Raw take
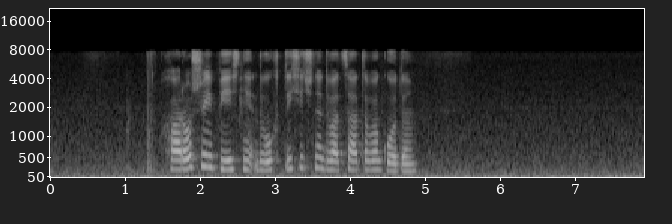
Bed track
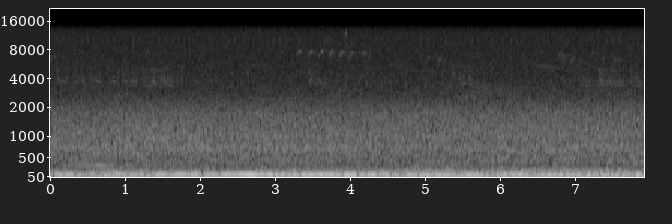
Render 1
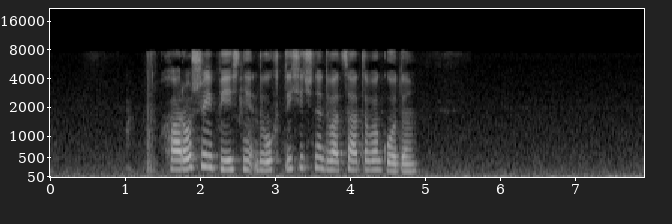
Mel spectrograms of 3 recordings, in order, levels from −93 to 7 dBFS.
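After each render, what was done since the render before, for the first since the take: noise print and reduce 6 dB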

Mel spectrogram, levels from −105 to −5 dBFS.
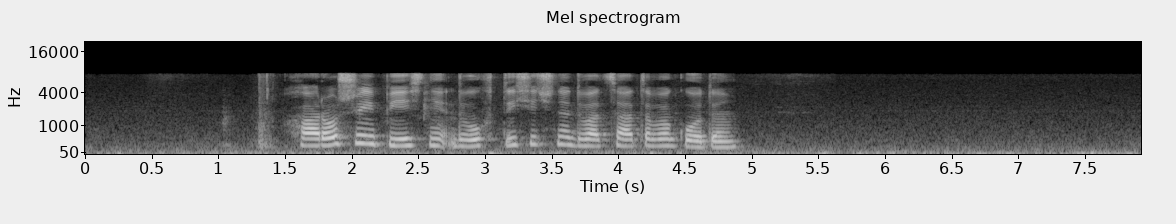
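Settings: no audible change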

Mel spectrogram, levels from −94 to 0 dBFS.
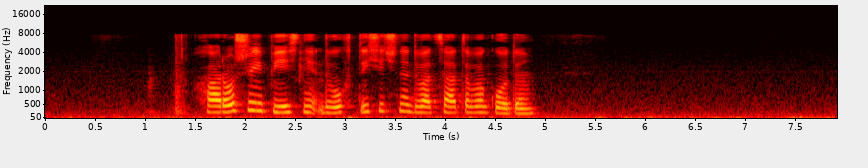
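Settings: trim -4.5 dB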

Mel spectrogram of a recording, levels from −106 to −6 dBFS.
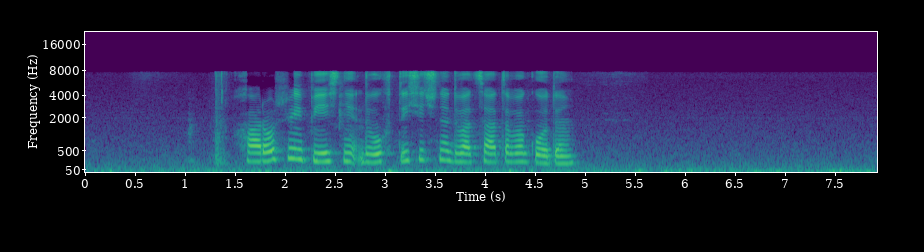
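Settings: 1.61–2.09 s: distance through air 430 m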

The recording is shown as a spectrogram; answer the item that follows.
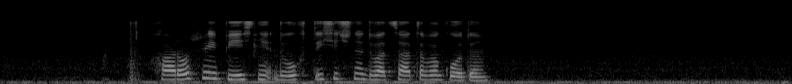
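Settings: add bed track -23 dB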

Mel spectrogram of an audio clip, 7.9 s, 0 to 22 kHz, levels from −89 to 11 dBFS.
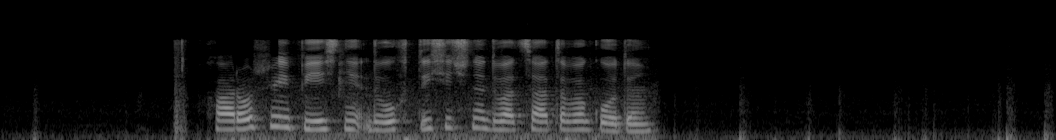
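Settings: gate -46 dBFS, range -17 dB; peaking EQ 100 Hz -14.5 dB 0.23 oct

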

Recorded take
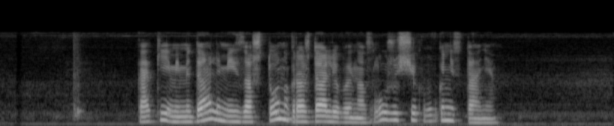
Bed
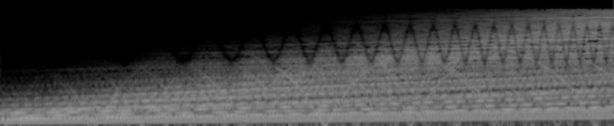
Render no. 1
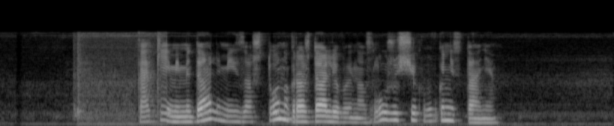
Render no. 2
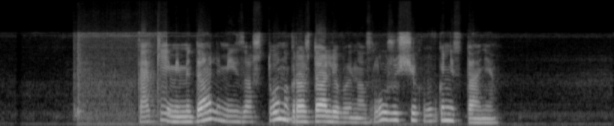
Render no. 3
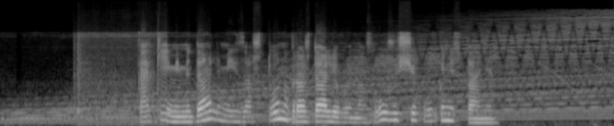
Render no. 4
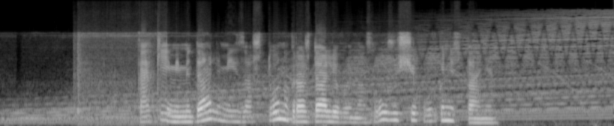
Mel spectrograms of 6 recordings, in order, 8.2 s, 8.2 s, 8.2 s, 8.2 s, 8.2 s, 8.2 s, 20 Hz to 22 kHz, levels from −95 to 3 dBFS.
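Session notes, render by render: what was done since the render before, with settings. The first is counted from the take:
1.04–2.24 s: spectrum-flattening compressor 2:1; 2.82–3.65 s: compression 3:1, threshold -37 dBFS; 4.52–4.95 s: compression, threshold -35 dBFS
waveshaping leveller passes 1
add bed -9 dB
trim +10 dB

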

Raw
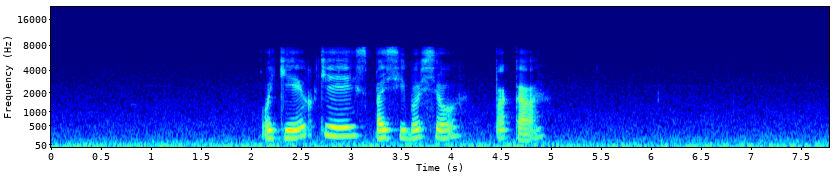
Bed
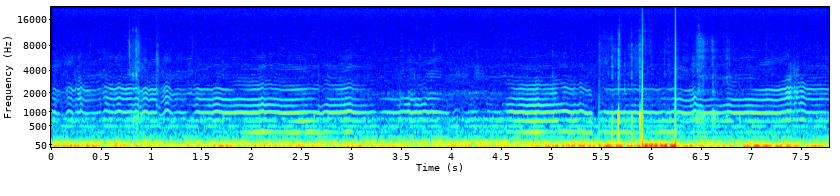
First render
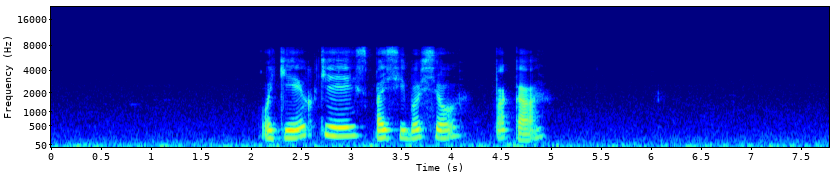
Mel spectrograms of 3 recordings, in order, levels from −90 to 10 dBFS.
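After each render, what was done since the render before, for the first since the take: noise print and reduce 6 dB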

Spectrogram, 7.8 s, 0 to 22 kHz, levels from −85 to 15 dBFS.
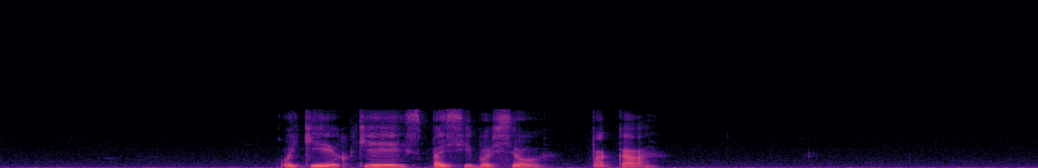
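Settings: trim +6.5 dB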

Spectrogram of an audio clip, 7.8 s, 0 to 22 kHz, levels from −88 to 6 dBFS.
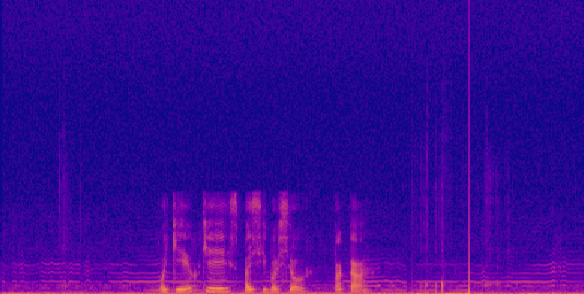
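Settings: add bed -9.5 dB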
